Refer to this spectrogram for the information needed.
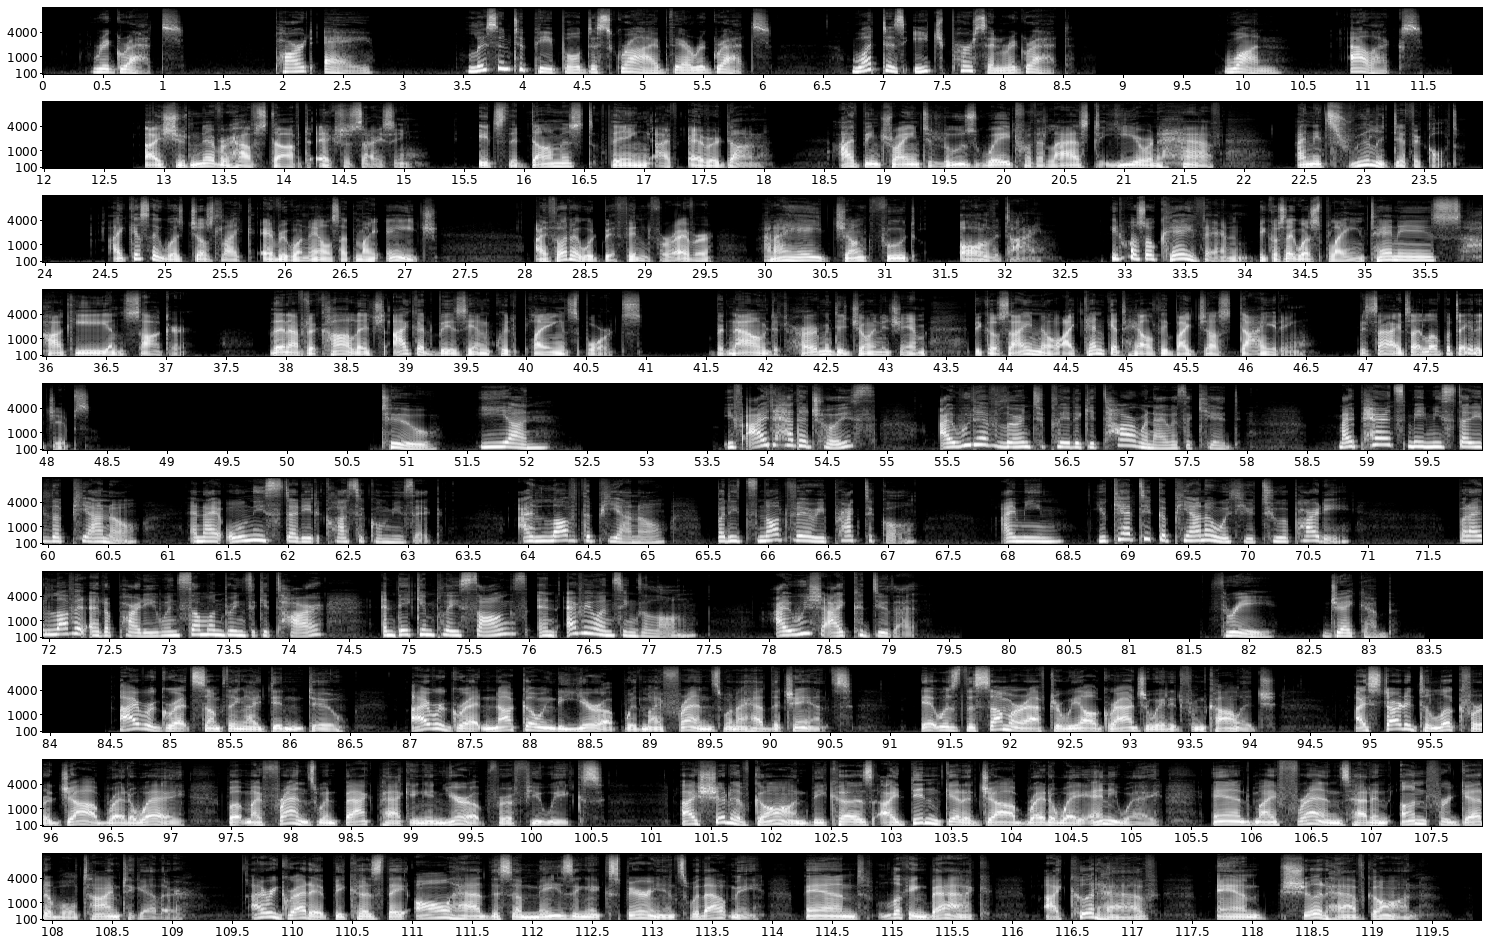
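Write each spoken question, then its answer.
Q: What does each person regret?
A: Alex regrets stopping exercising.

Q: What does each person regret?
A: Ian regrets not learning to play the guitar as a kid.

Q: What does each person regret?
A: Jacob regrets not going to Europe with his friends after college.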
